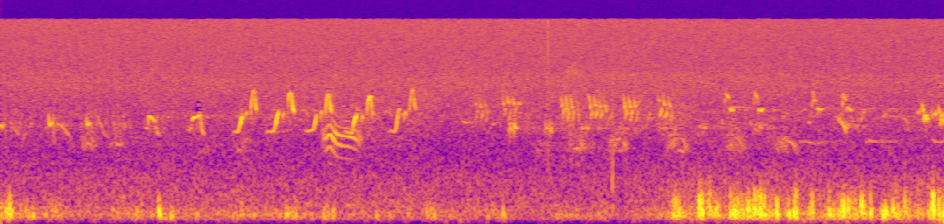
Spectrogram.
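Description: Small birds chirping and twittering in quick short notes. About five seconds in, a low, uneven rumbling noise comes in over them and becomes the loudest sound.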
